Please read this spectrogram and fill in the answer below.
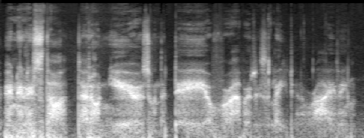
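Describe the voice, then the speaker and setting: A man voicing a demon boss who reads eerie folklore as bedtime ASMR in a slow, hushed, growling rasp with long pauses. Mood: hushed, ominous. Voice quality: growling, gravelly, breathy rasp.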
